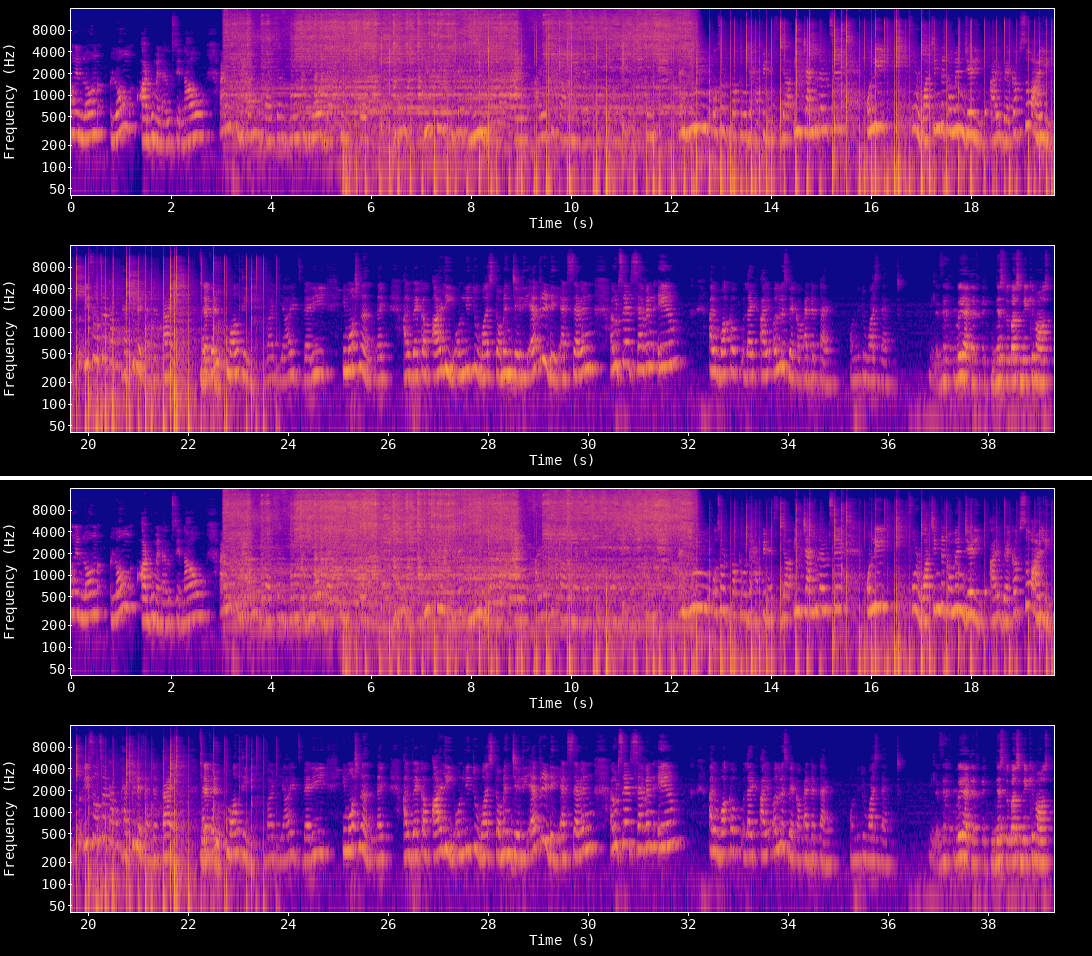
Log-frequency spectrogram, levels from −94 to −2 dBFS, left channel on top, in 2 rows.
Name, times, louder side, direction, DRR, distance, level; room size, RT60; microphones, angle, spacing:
voice 1, 0.0-16.3 16.8-21.9 22.3-24.7 25.1-31.8 32.4-34.9 35.2-36.0 37.1-37.6, left 1 dB, 70° right, -1 dB, 3.5 m, -35 dB
sound 1, 3.0-12.6, right 3 dB, 50° right, 1.3 m, -33 dB
sound 2, 5.4-22.9 23.2-23.8, left 5 dB, 30° left, 0.3 m, -35 dB
voice 2, 22.2-22.7 36.8-39.2, left 1 dB, 5° right, 1 dB, 1.6 m, -33 dB
9.4 x 4.6 x 7.2 m, 0.42 s
head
